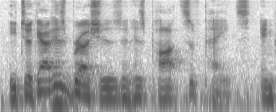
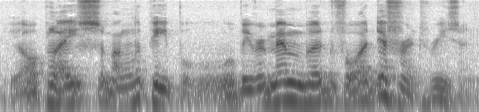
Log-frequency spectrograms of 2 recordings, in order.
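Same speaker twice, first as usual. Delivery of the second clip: slow, higher, distant-sounding elder; wise shaman; 9 semitones higher than usual. Acted. Wise shaman counsels young Little Gopher about his path, slow and high. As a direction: speak slowly and high, like a wise shaman from a vision.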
